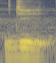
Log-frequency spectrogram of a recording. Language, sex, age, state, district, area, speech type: Urdu, male, 30-45, Uttar Pradesh, Muzaffarnagar, urban, spontaneous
